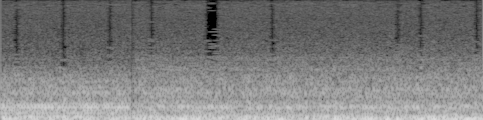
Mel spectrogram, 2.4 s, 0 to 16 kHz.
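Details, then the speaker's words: AWD 2005 Infiniti FX35 cruising: steady low speed-related rumbling drone with slight pedal vibration, still present after replacing the front propeller driveshaft and U-joints; wheel bearing checked and thought unlikely, cause unknown. "So it's back to the drawing board, figure out what is making this noise. And there's just the slightest vibration in the pedal."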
